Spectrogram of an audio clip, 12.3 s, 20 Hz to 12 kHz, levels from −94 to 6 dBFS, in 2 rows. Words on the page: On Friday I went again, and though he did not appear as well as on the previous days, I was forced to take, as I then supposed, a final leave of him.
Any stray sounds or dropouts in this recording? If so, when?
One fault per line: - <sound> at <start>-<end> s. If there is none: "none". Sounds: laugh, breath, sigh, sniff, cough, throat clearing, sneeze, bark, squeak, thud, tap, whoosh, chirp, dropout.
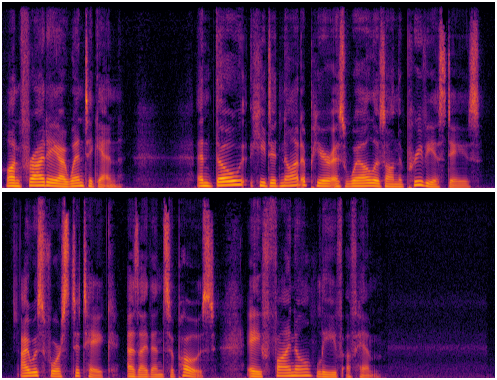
none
